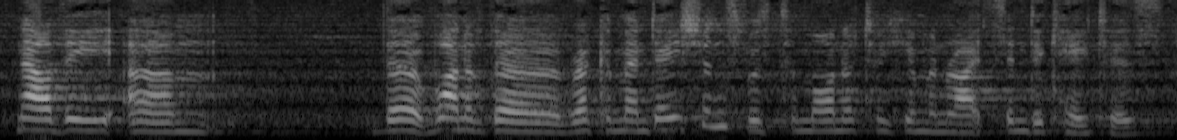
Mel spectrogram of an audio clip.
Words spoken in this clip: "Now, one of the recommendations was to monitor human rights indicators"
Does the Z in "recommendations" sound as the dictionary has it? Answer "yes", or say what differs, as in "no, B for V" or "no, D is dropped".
yes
